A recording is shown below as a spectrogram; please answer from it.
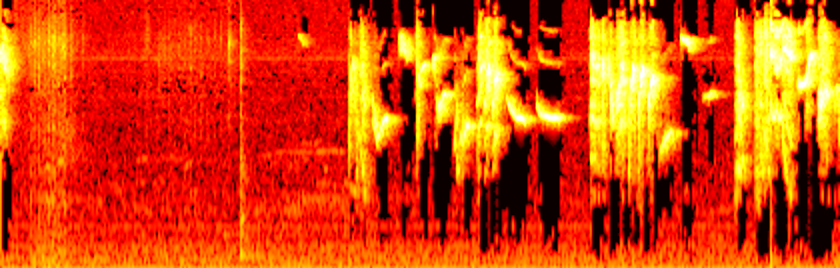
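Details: Blue rock thrush from Asia: a brief note, about three seconds of near silence, then energetic song. It mixes buzzy chatter, piping slurred whistles and rasping bursts in three linked phrases.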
